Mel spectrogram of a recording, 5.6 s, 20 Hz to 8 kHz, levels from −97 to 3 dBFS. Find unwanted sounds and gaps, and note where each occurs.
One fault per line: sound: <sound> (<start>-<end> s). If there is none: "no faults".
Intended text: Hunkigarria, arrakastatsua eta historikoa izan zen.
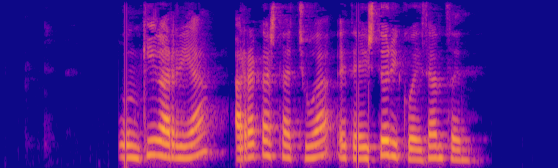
no faults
